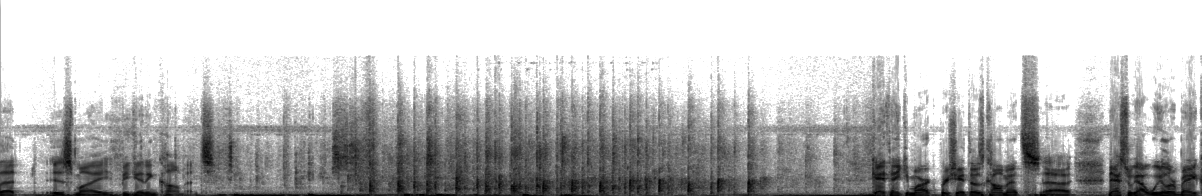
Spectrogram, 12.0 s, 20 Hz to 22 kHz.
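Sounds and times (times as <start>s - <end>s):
steady low hum: 0.0s - 12.0s
audience applauding: 3.4s - 8.4s.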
